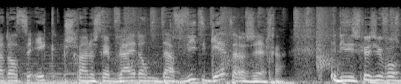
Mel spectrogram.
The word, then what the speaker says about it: David Guetta: Maar ja, het is een Fransman, dus dan zeg je het gewoon als David Guetta. – Ja, ik denk dat de meeste Fransen het ook wel zo uitspreken.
